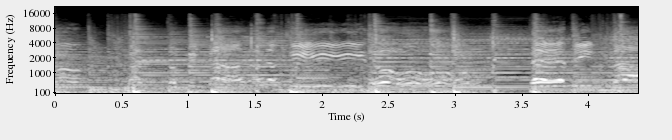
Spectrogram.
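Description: Argentine zamba music: a guitar strummed in regular strokes under a melody with wide vibrato, in an instrumental stretch between sung verses.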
